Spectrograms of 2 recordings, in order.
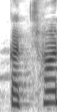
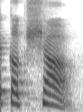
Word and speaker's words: कक्षा: छा, जैसे हम बोलते छाता, ये छाता नहीं, कक्षा नहीं है, ये है कक्षा। क्षमा नहीं है, क्षमा। ठीक है, इसका उच्चारण जो है वो बहुत ही, तो आपको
